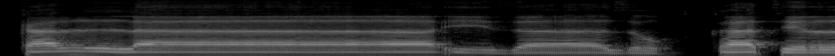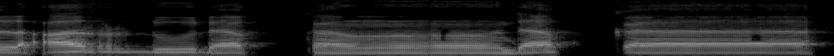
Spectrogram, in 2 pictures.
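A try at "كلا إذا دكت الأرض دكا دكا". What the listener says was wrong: duk itu bukan zuk, bukan zal tapi dal. Idza dukkatil.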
